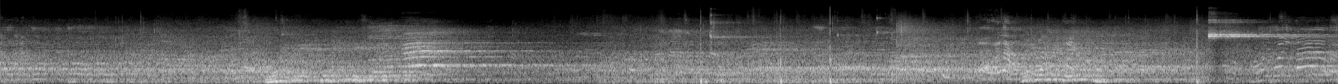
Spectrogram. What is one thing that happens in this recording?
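Men shout during a basketball game.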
